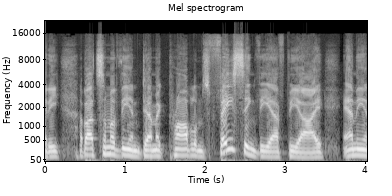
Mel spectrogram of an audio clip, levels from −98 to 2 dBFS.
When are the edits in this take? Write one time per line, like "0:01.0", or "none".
none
